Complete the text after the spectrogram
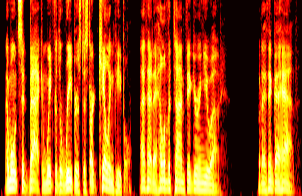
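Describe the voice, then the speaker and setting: A man acting a stern, steady space-navy commander in a video game, with a measured, dry, authoritative delivery. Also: on the low side, no echo, close to an everyday voice. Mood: grave, determined.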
